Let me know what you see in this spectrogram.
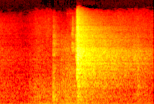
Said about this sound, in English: An officer opens the cell door.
